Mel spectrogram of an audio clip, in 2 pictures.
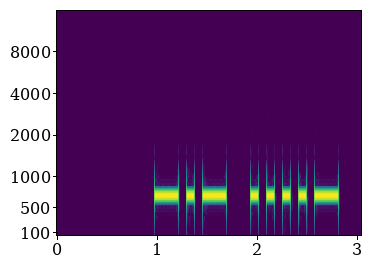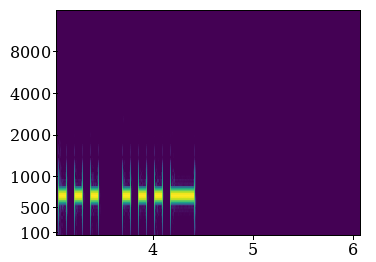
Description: Morse code, heard as a keyed tone, about 15 wpm, 700 Hz. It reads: K4SV
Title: USA Call Signs - 4 Characters - Repeated 2x - 15wpm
